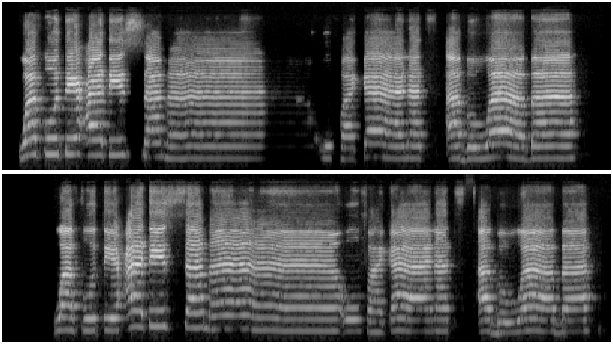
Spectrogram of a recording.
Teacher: Fakanat kafiyah mad tabi'i 2 harokat abwaba ba-nya qalqalah pantul wawunya mad tabi'i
